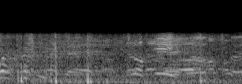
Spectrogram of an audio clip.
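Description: Footballers shouting and calling to each other during play, with three dull thuds of a football being kicked in the first second.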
